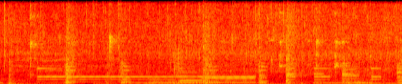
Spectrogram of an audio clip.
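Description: Squid sizzling as it slides into a hot pan of sautéing garlic and onion, with a few light clicks of the spatula, under steady background music.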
